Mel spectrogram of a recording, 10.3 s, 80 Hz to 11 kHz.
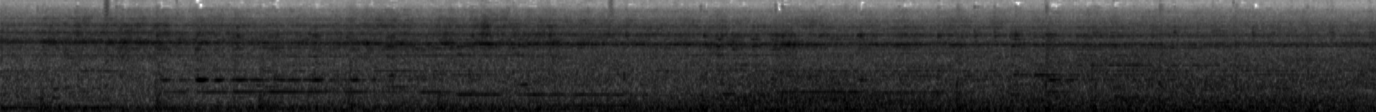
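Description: Twin Klimov RD-33 turbofans of a MiG-29AS running at low power as the fighter rolls along the runway: a steady high turbine whine over a broad rumble.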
